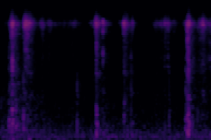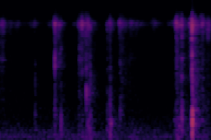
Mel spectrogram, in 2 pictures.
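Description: Elf oracle cards are shuffled by hand in quick repeated riffling bursts, about ten crisp papery flutters at a fairly even rhythm, close up with no talking.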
